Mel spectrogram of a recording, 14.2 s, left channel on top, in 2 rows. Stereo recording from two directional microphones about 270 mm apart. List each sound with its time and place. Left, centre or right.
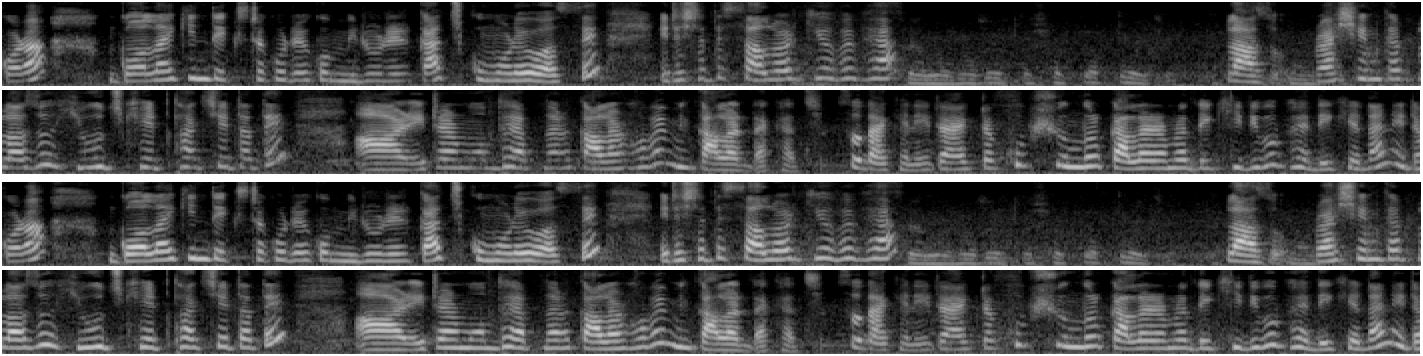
0.0 s a woman's voice: centre
6.1 s a woman's voice: centre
